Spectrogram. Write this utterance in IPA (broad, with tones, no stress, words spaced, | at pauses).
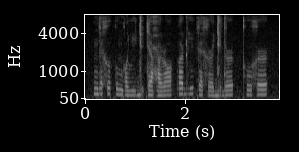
ŋɡɛ˦xʊ˦ku˧ŋɡɔ˨ ʎi˨ɟɪ˧ cɛ˨ħʌ˨ɭɔ˧ | ʌ˧ ɖʱi˧kɛ˨ xə˞˨ ɟi˨də˞˦ | kʰu˧xə˞˦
